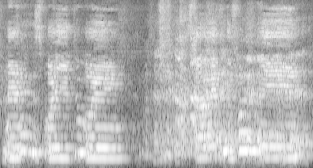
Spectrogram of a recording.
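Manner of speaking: high, loud, slow mocking wife. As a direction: drag it out in a high whiny wife voice. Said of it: "that's my voice for her".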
